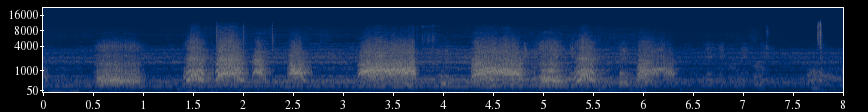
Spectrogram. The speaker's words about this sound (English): That sound of bees is also a chorus of human voices.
